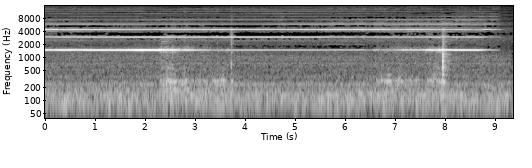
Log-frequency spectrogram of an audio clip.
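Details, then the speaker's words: Small motor driven from an Arduino via a motor driver board and 0–5 V throttle potentiometer gives a steady, high-pitched whine of constant pitch, because the PWM frequency sits in the audible range rather than above 18–25 kHz. "The Arduino software is not meant for that right now, so you pretty much will hear that whining noise."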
